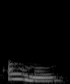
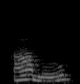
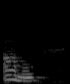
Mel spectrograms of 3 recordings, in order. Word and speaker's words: Omu: And it's called Thank You, Omu. And it's by Ogie Mora. And I believe Ogie Mora does the pictures as well. Omu is pronounced Amu. Sorry, I said it wrong. Amu.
